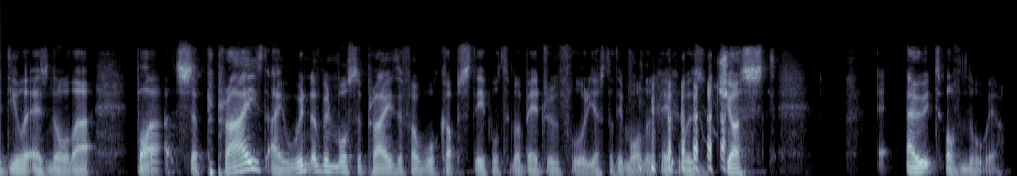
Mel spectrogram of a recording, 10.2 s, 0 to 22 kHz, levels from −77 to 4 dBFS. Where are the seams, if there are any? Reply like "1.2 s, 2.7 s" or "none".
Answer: 1.3 s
